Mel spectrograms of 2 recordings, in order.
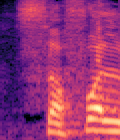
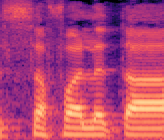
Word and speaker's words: सफल: सफल एक शब्द है, कई लोग सफल बोलते हैं, सफल, सफलता, असफल, असफलता ऐसे बोलते हैं, जबकि इन शब्दों के सही उच्चारण हैं सफल, सफल, सफलता, असफल, असफलता। तो हम सबको इसका ध्यान रखना चाहिए। दोस्तों, दरअसल फ और फ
